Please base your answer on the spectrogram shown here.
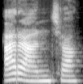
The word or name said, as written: arancia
